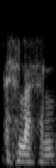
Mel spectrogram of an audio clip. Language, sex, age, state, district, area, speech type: Odia, male, 30-45, Odisha, Bargarh, urban, conversation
